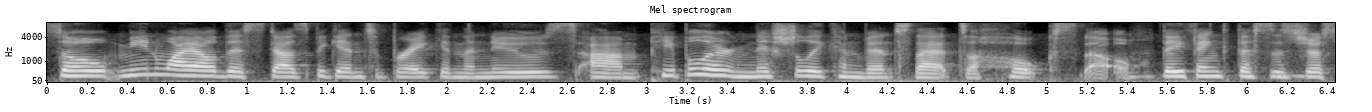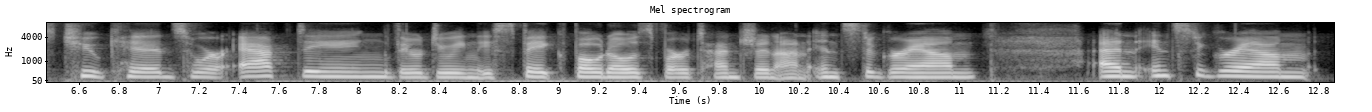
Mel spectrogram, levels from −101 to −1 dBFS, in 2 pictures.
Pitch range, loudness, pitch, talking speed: 175-210 Hz, -21 LUFS, 190 Hz, 190 wpm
